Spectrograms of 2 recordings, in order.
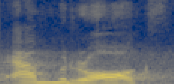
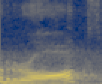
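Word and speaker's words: Roux: एंड an interesting little episode is recorded by एम रॉक्स, ये हम इसको रॉक्स पढ़ते हैं, एमरॉक्स पढ़ते हैं, लेकिन इसकी फ्रेंच प्रोनाउंसिएशन है एमरू। बोलेंगे हम इसको एमरू, क्योंकि फ्रेंच जो हैं वो इसको रू बोलते हैं।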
